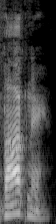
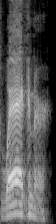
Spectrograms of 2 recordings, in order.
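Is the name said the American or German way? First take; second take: German; American. First: The name is said with a German pronunciation. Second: The name is said with an American pronunciation. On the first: "It's Wagner. He German" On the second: "if you're gonna say it in American, it's Wagner"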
